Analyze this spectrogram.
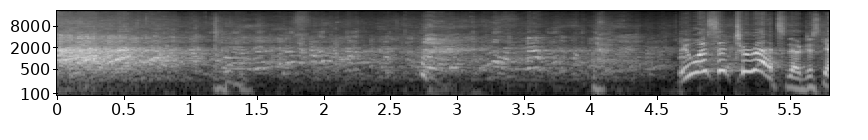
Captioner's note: laughter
